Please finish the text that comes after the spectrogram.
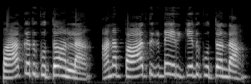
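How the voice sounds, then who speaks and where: A woman's voice: very high-pitched, very fast, sharp tone. A woman voicing a weepy young wife who pleads and sulks, with a Kanyakumari Tamil accent. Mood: scolding. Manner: plaintive, pleading, sulky. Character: young pregnant wife, weepy and easily hurt. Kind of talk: cartoon web series voice acting.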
